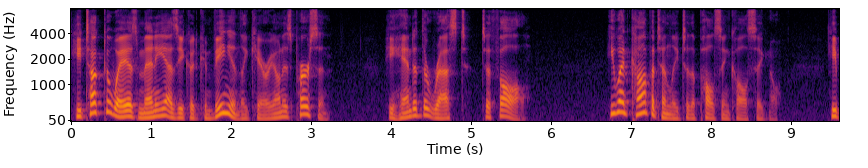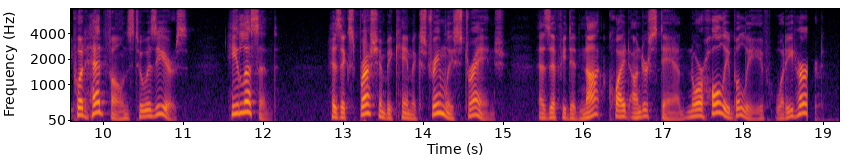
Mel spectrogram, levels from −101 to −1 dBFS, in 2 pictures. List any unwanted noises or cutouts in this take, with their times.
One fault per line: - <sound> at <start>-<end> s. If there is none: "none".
- dropout at 18.8-18.9 s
